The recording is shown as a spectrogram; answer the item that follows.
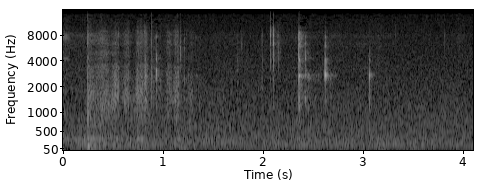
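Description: Faint handling of small paper craft pieces on a tabletop: a brief rustle and scrape in the first second, then a few light clicks and taps around two to three seconds in as small buttons are pressed into place.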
